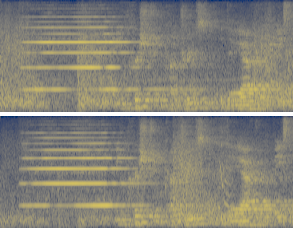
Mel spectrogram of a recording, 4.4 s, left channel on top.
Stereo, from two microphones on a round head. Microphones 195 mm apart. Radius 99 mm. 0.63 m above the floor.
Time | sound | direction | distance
0.3 | a violin | 70° right (ahead or behind) | 3 m
1.7 | a man speaking | 25° right (ahead or behind) | 1.2 m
